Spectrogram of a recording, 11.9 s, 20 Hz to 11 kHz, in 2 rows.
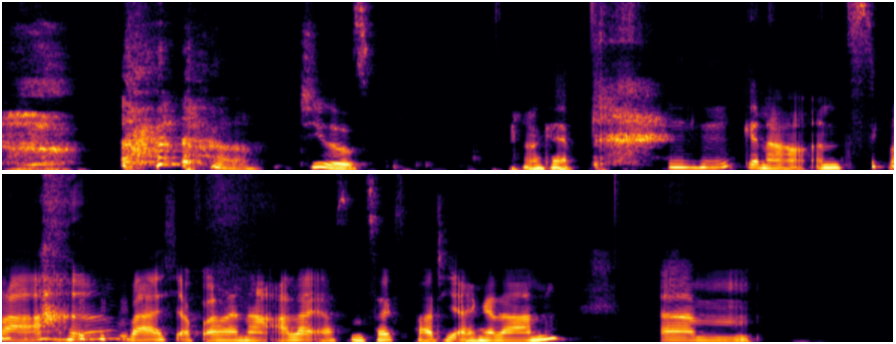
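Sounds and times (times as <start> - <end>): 
person coughing: 0.0 - 1.7
speech: 1.4 - 2.6, 3.4 - 11.1
laughter: 6.0 - 7.4.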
